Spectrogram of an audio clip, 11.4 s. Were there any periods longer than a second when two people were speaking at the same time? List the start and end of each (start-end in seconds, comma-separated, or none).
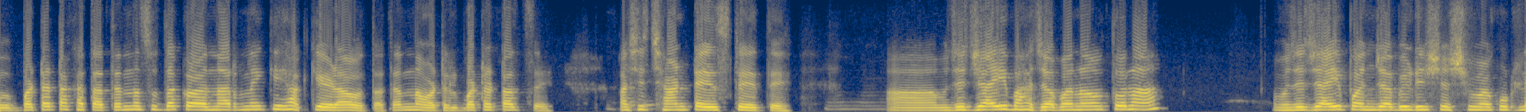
7.4-8.6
